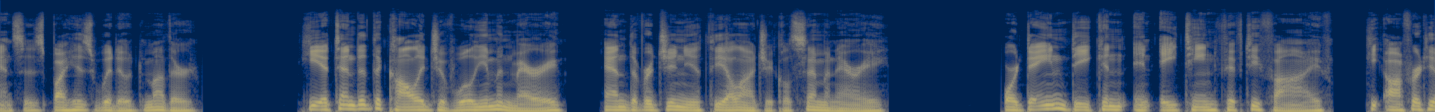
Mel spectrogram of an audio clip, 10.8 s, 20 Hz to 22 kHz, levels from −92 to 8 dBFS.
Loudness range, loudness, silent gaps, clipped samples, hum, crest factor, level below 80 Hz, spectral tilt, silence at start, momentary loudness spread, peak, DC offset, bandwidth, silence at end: 2 LU; -21 LUFS; 1.52-1.93 s, 2.02-2.10 s, 4.24-4.48 s, 6.66-7.07 s, 7.16-7.25 s, 7.34-7.49 s, 10.00-10.23 s; under 0.1%; none; 16 dB; -32 dBFS; -6.5 dB/octave; 0 s; 7 LU; -6 dBFS; under 0.1%; 12.5 kHz; 0 s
